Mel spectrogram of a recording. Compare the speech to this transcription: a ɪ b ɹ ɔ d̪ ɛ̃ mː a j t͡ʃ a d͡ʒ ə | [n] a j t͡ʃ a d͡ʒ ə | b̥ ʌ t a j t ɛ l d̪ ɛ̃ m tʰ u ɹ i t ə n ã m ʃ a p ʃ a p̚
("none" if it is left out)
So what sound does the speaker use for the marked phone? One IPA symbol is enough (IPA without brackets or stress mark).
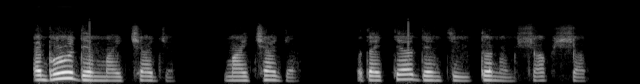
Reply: m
